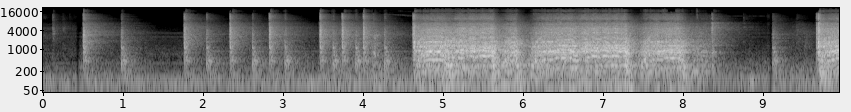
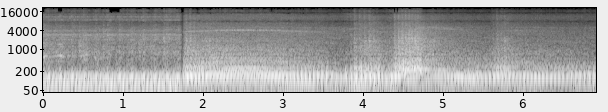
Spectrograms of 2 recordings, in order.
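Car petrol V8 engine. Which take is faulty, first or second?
first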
